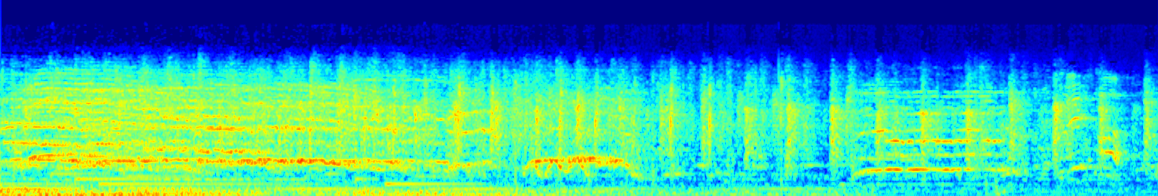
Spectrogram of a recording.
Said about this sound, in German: Hey, Applaus!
